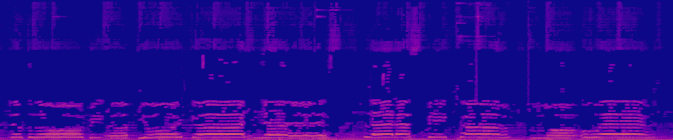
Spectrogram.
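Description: Women's voices singing a slow congregational worship song in phrases with short breaths between them, over a live band of guitars and drums.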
